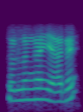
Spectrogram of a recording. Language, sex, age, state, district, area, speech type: Tamil, female, 18-30, Tamil Nadu, Kallakurichi, rural, conversation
